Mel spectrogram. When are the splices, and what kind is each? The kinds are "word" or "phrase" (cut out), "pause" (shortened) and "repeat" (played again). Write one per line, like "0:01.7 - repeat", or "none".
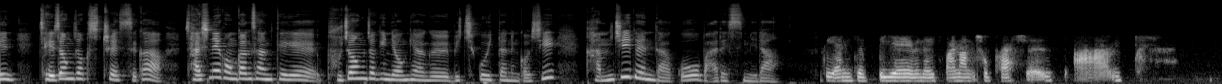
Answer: none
